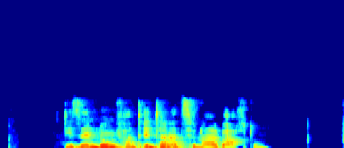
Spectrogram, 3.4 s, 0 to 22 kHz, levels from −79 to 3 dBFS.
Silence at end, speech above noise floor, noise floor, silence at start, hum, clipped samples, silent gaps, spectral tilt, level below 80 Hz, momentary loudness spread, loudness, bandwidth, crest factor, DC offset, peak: 0.8 s; 51 dB; -67 dBFS; 0.65 s; none; under 0.1%; none; -5.5 dB/octave; -62 dBFS; 16 LU; -17 LUFS; 7.6 kHz; 16 dB; under 0.1%; -2 dBFS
